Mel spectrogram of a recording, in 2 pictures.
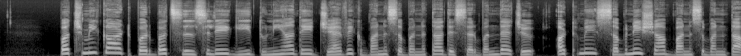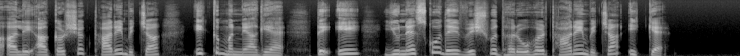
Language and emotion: Dogri, neutral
